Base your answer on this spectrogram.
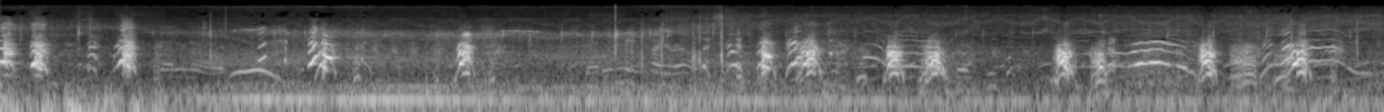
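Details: Three Samoyeds at a lure coursing event, chasing an artificial lure, give repeated sharp barks and high rising-falling yips and whines, with people talking in the background.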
